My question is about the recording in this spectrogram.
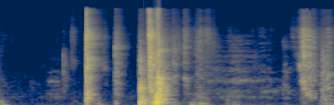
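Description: Bypass secateurs cutting through a willow rod: a sharp crack about a second in, then a second, louder crack with a short clatter a second later, followed by a few light knocks.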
